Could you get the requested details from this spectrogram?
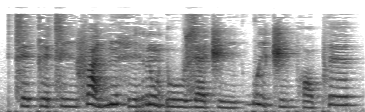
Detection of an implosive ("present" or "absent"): present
